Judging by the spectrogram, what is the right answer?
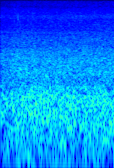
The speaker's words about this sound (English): the waves are rolling in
